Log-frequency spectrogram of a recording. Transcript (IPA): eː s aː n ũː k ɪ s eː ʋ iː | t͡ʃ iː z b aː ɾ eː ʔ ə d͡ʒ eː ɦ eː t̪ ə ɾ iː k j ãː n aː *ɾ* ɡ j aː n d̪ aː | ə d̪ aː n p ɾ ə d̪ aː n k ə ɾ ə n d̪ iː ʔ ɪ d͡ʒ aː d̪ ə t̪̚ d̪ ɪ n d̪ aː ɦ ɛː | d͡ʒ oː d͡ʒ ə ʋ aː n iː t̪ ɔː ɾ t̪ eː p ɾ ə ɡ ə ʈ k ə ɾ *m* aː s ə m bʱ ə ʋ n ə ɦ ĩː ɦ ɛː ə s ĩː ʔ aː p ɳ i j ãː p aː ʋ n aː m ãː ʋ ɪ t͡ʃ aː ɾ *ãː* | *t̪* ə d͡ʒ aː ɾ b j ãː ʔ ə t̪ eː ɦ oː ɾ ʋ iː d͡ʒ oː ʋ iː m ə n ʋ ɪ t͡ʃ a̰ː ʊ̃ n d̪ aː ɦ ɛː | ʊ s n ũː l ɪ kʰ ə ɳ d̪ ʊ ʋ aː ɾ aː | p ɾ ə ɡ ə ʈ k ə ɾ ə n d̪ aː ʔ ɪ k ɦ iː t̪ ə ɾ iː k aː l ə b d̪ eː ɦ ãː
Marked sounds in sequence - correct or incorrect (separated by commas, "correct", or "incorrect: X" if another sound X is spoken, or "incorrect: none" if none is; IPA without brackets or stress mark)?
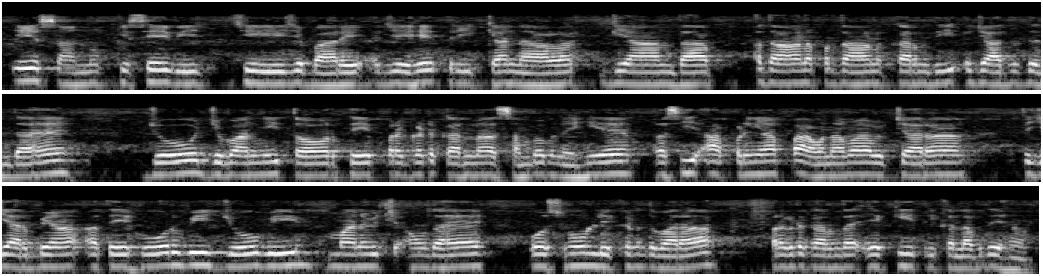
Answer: incorrect: l, incorrect: n, correct, correct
